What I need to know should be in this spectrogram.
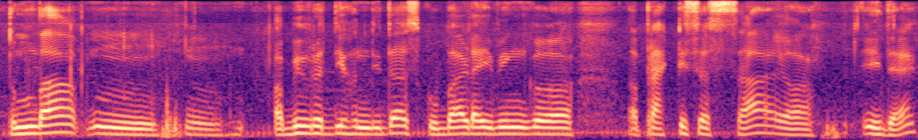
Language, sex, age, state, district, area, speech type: Kannada, male, 18-30, Karnataka, Uttara Kannada, rural, spontaneous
